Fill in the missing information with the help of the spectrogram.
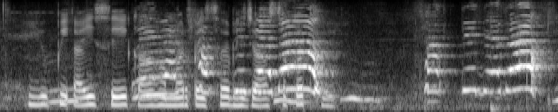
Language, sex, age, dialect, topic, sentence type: Chhattisgarhi, female, 18-24, Western/Budati/Khatahi, banking, question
